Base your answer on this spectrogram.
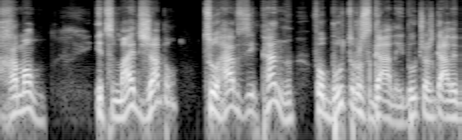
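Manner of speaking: put-on thick French accent. Retelling what his boss at the U N told him, imitating Jean-Marc's French accent. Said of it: "said in his thick French accent".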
